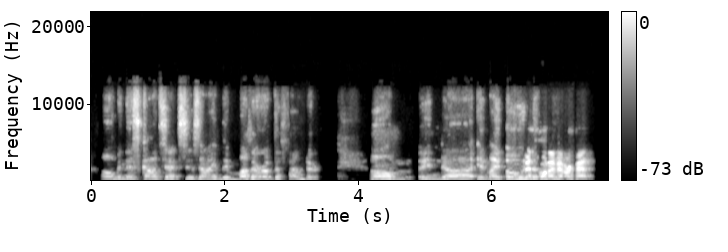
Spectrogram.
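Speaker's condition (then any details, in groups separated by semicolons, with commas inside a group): No condition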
